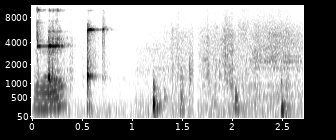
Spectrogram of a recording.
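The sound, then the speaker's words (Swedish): Three small shot glasses clink and knock together as they are handled on a table beside a bottle of rum, a bright ring followed by several softer, irregular taps, with a brief voice near the start. “Och så 3 snapsglas.”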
